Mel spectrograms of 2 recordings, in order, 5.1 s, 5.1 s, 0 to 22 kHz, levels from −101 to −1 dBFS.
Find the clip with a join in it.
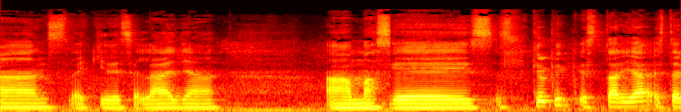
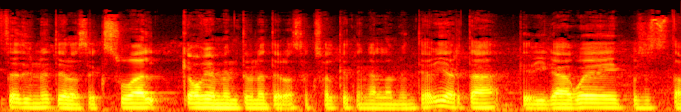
first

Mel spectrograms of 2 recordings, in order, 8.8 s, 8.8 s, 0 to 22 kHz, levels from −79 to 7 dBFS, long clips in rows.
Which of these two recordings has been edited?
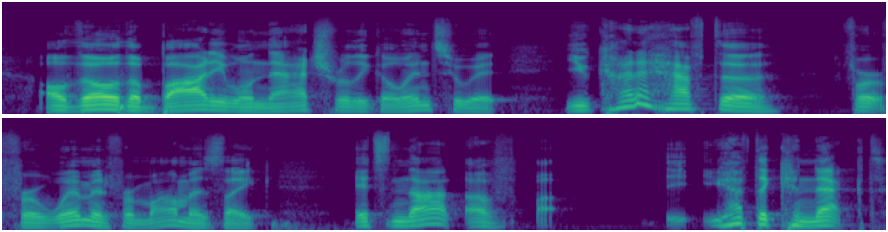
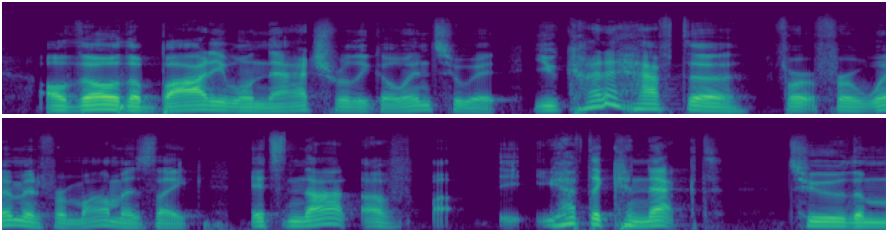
second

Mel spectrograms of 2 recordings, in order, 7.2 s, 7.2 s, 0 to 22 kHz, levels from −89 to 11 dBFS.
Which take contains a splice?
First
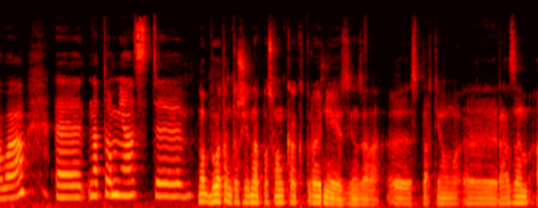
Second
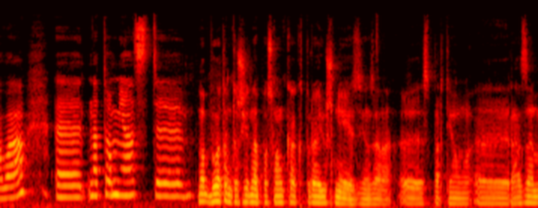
first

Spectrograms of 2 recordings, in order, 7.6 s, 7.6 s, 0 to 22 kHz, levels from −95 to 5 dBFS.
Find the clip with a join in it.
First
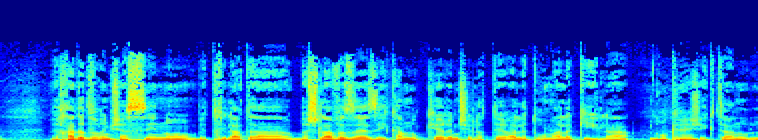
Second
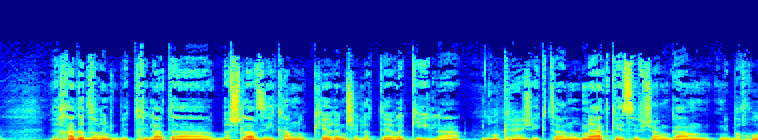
second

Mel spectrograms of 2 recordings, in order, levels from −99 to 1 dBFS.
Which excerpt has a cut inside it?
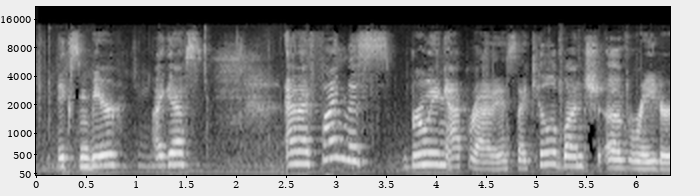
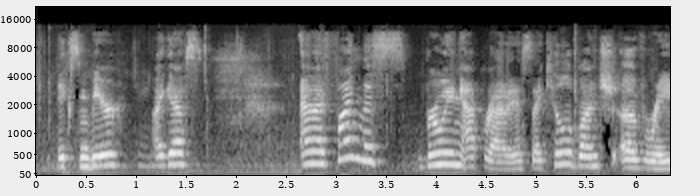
first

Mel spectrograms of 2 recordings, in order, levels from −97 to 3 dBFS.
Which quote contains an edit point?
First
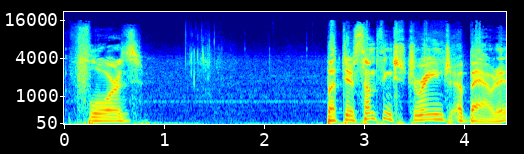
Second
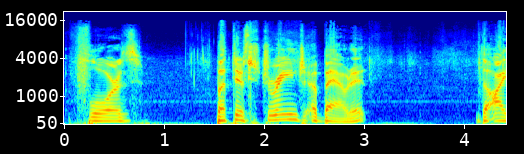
second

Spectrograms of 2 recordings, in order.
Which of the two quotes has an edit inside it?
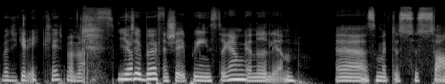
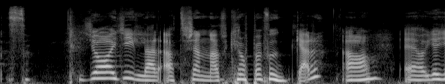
first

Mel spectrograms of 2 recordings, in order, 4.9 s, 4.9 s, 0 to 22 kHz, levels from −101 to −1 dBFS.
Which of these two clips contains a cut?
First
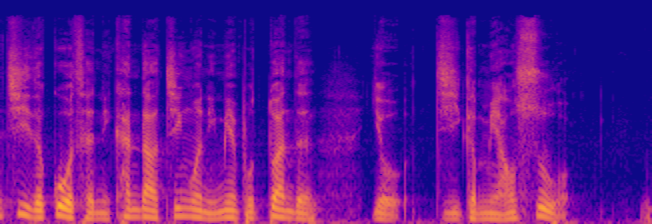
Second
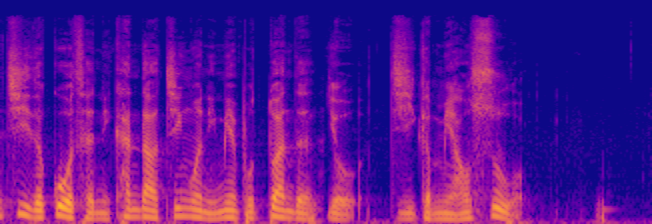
second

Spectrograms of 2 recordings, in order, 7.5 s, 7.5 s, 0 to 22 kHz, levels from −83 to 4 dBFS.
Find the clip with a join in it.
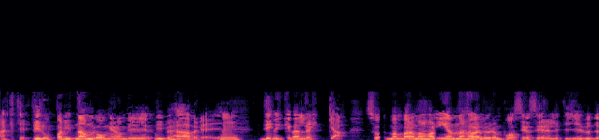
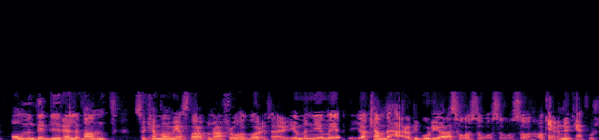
first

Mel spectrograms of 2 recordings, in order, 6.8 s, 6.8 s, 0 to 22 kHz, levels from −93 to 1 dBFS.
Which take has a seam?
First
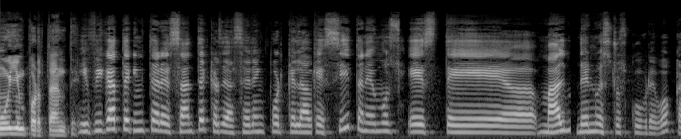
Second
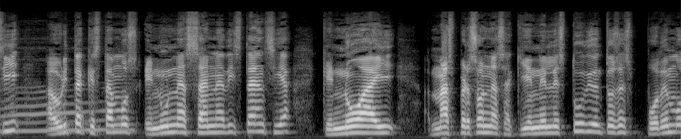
first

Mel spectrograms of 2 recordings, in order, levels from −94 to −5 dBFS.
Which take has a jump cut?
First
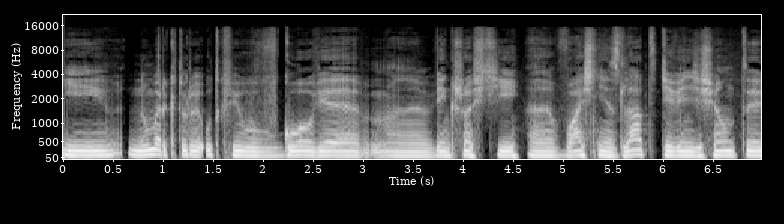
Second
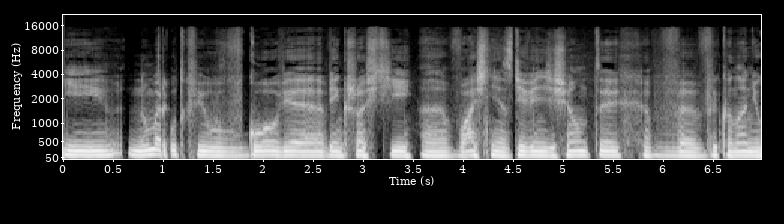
second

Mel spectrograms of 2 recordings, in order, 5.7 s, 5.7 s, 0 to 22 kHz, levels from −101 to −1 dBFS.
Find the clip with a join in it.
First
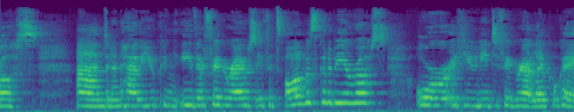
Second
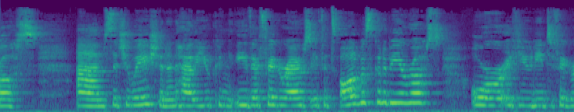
first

